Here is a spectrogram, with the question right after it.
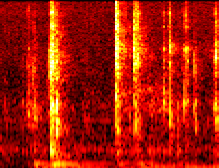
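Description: Keys clatter on a computer keyboard in a short burst of irregular typing, a few sharp clicks spaced unevenly, close and clear with no voices.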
